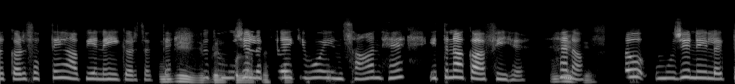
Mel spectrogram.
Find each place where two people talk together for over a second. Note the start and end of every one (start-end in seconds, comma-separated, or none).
1.6-3.2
